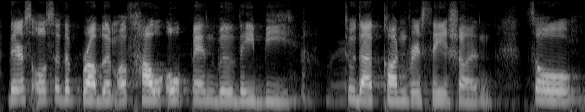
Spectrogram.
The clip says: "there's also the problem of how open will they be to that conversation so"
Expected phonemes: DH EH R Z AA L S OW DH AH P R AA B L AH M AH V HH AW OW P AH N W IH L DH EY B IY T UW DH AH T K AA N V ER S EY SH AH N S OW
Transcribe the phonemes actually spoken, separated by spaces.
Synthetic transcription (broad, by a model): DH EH R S AA L S OW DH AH P R AA B L AH M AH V HH AW OW P AH N W IH L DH EY B IY T UW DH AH T K AA N V ER S EY SH AH N S OW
